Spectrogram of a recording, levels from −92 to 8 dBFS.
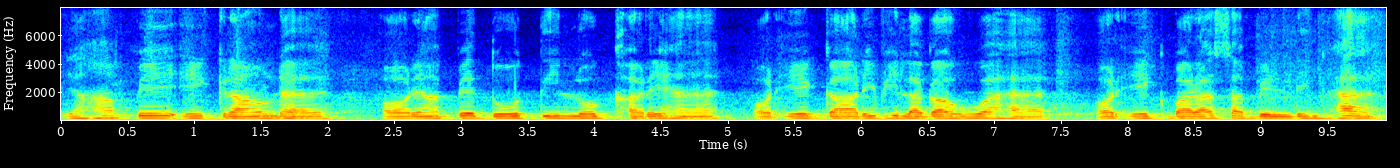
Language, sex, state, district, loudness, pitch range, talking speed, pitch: Hindi, female, Bihar, West Champaran, -15 LUFS, 140-155 Hz, 155 wpm, 150 Hz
